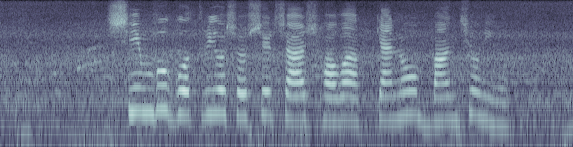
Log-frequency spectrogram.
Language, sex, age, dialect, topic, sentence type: Bengali, female, 18-24, Standard Colloquial, agriculture, question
